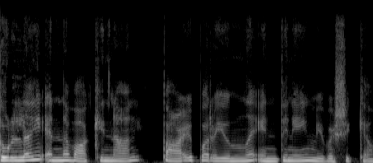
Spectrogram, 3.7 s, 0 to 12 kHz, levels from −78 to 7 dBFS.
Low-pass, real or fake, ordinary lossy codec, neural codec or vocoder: 10.8 kHz; fake; none; codec, 24 kHz, 0.9 kbps, WavTokenizer, small release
